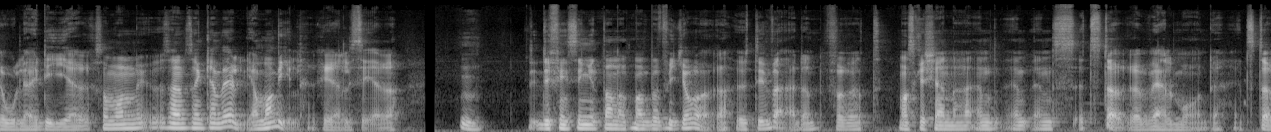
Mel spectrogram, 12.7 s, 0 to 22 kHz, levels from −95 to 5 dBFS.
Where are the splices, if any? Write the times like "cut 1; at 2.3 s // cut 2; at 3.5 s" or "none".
cut 1; at 5.2 s // cut 2; at 8.9 s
